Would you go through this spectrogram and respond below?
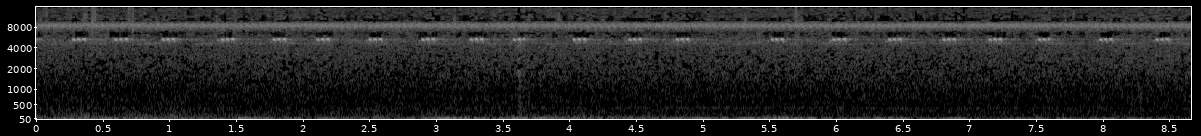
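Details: Cricket chirps sound as bright, clipped pulses repeated roughly three times a second, sometimes pausing briefly, above a constant high insect-like drone and faint low background noise.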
